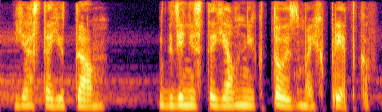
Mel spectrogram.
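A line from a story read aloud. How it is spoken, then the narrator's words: Choked whisper. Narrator (Russian): сдавленно прошептала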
